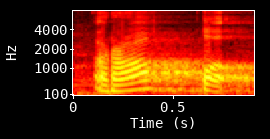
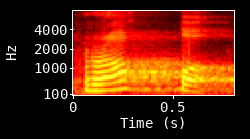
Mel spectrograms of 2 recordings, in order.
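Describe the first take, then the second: Both takes have the same delivery.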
